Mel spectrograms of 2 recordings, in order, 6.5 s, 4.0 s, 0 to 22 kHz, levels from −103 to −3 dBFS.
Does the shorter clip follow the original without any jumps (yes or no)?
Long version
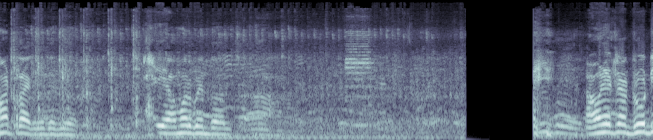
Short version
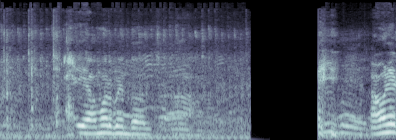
no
